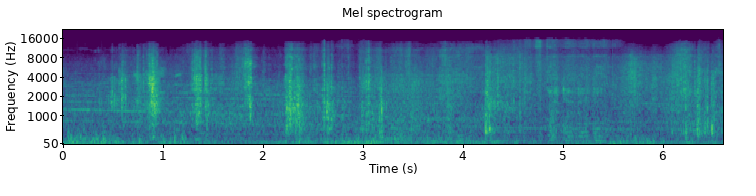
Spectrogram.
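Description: Cardboard model-kit boxes being handled and shuffled in a cardboard box: a scatter of short knocks and rustles, over a steady low rumble.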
